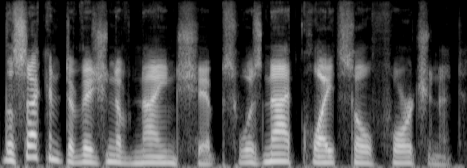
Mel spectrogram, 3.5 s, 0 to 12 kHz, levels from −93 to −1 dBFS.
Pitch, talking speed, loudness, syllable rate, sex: 125 Hz, 190 wpm, -22 LUFS, 5.3 syllables/s, male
